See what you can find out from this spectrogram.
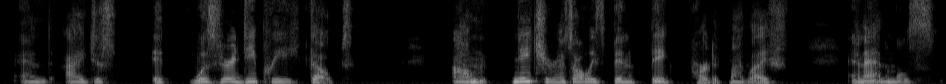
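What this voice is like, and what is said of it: Voice sounds a little off. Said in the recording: “My voice is a little off because of surgery.”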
